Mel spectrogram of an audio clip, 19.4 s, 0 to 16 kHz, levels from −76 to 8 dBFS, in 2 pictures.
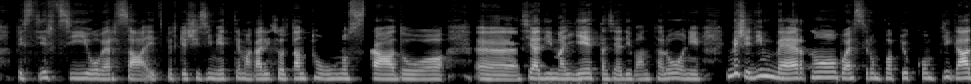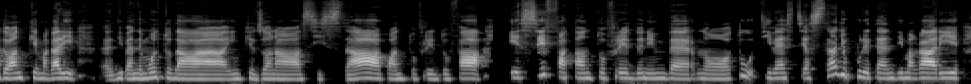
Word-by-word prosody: vestirsi 180 0 -6
oversize, 165 -2 -1
perché 170 -2 -7
ci 165 - -4
si 175 +2 -6
mette 165 0 -6
magari 165 0 -1
soltanto 175 +2 -3
1 170 +1 -4
strato, 160 -2 +1 0.3
ehm, 150 -4 +2
sia 175 +4 +3
di 175 0 -3
maglietta, 170 +1 +1
sia 165 -1 -5
di 165 +2 -5
pantaloni; 165 +1 -5 0.2
invece 265 - +1
d'inverno, 210 -2 +2
può 190 - -1
essere 180 +1 -3
un 185 - -5
po' 180 +2 -6
più 190 0 -8
complicato, 190 +1 +3
anche 185 +1 +1
magari, 180 0 +2 0.2
ehm, 140 - -9
dipende 170 0 -3
molto 200 +2 -4
da 160 -2 +5
in 165 +2 -6
che 165 0 -9
zona 160 -1 0
si 160 0 -9
sta, 175 +3 +5
quanto 165 0 -5
freddo 165 0 -10
fa; 175 +1 +5 0.3
e 205 -1 -4
se 270 +10 +2
fa 285 -9 0
tanto 190 -1 -4
freddo 185 0 -5
in 185 - -4
inverno, 170 -2 -3
tu 265 - -7
ti 205 -5 -10
vesti 190 0 -3
a 185 - -2
strati, 290 - 0
oppure 230 -8 -5
tendi, 190 0 -3
magari, 190 +1 +4
175 Hz, 165 wpm, -22 LUFS, 165-190 Hz, 0.3 s, da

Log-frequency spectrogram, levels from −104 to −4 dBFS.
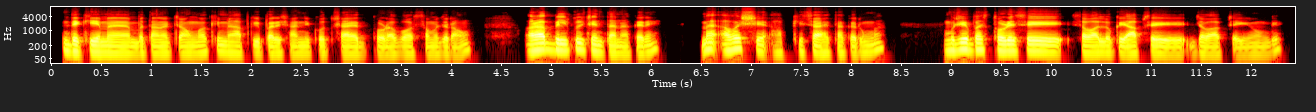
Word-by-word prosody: देखिए 110 -2 +3
मैं 95 -1 -1
बताना 95 0 -4
चाहूँगा 95 +1 -5
कि 110 - -6
मैं 100 -2 -4
आपकी 95 +1 -5
परेशानी 90 0 -4
को 95 +1 -7
शायद 90 -1 -1
थोड़ा 90 +1 -1
बहुत 90 0 -5
समझ 90 +1 -8
रहा 90 -2 -4
हूँ। 120 +8 -9 0.6
और 115 - +8
आप 130 0 +11
बिल्कुल 125 +1 +2
चिंता 105 -5 -1
ना 95 -1 -5
करें, 105 +7 -2 0.5
मैं - - +3
अवश्य 120 -3 +1
आपकी 100 +2 -12
सहायता 95 0 -1
करूँगा। 100 +8 -7 0.6
मुझे 125 +3 +5
बस 130 -1 +2
थोड़े-से 115 0 +6 0.4
सवालों 100 +1 +1
के 100 - +3
आपसे 90 -2 -1
जवाब 90 -2 -1
चाहिए 85 +1 -7
होंगे। 90 +7 -11
95 Hz, 170 wpm, -23 LUFS, 90-115 Hz, 0.6 s, आप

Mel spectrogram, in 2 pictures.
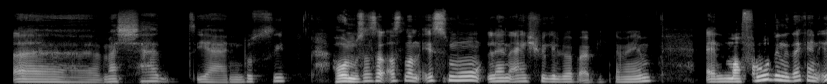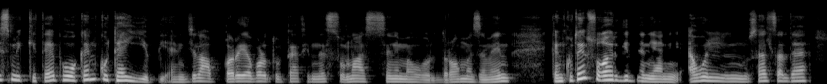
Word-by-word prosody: آآ 120 -4 -4
مشهد 135 +2 -4 0.3
يعني 110 -1 -7
بُصّي، 135 +5 -8 0.5
هو 140 +3 +8
المسلسل 155 +5 +3
أصلًا 170 0 -1
اسمه 185 +1 +3
لن 150 +3 +1
أعيش 145 +1 -3
في - - -4
جلباب 125 -1 -3
أبي 100 +3 -8
تمام؟ 125 +7 -2 0.6
المفروض 135 - +4
إن 190 -4 +5
ده 180 +2 +1
كان 185 -4 -1
اسم 210 +2 +1
الكتاب 190 0 -1
هو 190 -2 +6
كان 215 +5 +2
كُتيّب. 185 - +1
يعني 115 0 -6
دي 120 - -5
العبقرية 140 -1 +1
برضه 140 -2 -2
بتاعة 135 +3 -7
الناس 125 +1 -5
صُناع 135 +4 -2
السينما 130 -2 -3
والدراما 110 +3 -4
زمان. 115 +6 -1 0.4
كان 145 - +2
كُتيِّب 220 - +5
صغير 205 -7 +6
جدًا 175 -4 -2
يعني 125 -4 0
أول 165 +4 +3
المسلسل 150 +1 -2
ده 165 +1 -2
140 Hz, 150 wpm, -24 LUFS, 125-170 Hz, 0.6 s, هو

